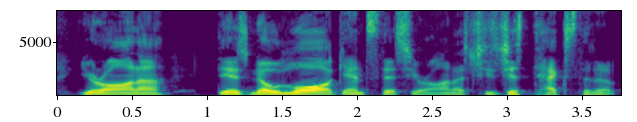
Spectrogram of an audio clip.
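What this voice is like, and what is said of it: Put-on Boston accent. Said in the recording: “they all have this like Boston accent.”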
